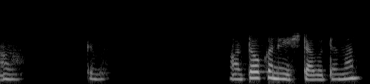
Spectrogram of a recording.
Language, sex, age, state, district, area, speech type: Kannada, female, 45-60, Karnataka, Tumkur, rural, conversation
